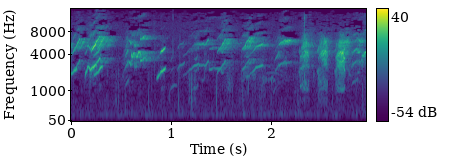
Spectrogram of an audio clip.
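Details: Close-range Rainbow Lorikeets on a June morning, a quick run of thin screechy whistles sliding up and down, ending in harsher raspy squawks.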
